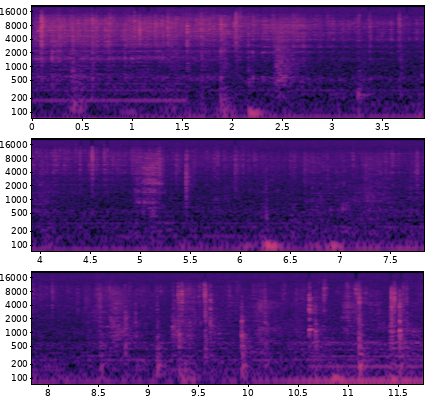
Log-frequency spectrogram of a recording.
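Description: Waffle batter sizzles steadily inside a flip waffle maker, a soft continuous frying hiss with occasional faint ticks and clicks, no voices.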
